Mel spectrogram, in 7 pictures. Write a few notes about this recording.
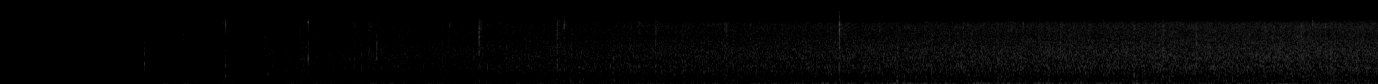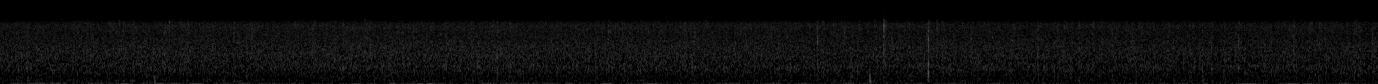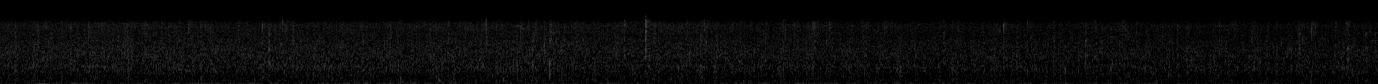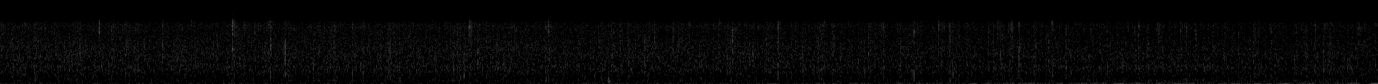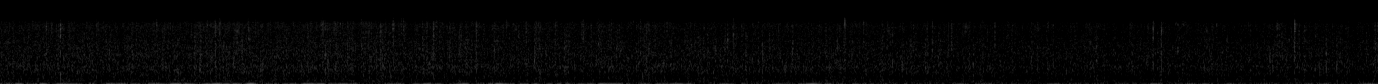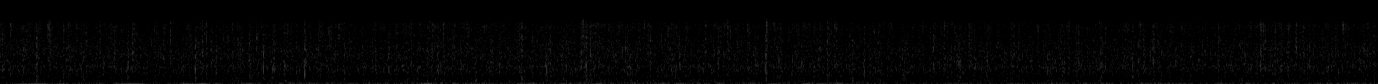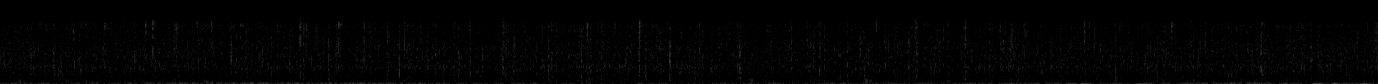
it's raining in so-called "Gallows" wood...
